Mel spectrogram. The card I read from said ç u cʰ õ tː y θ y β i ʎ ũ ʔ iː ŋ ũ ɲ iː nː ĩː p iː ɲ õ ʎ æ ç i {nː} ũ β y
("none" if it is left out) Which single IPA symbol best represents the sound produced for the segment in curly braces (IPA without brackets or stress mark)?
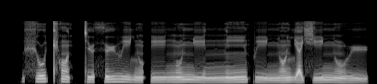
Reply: ɲ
